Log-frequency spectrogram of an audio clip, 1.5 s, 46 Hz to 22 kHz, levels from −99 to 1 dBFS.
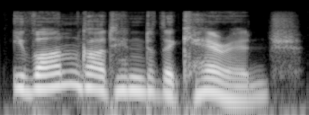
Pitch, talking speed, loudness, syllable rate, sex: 165 Hz, 195 wpm, -17 LUFS, 6.8 syllables/s, male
